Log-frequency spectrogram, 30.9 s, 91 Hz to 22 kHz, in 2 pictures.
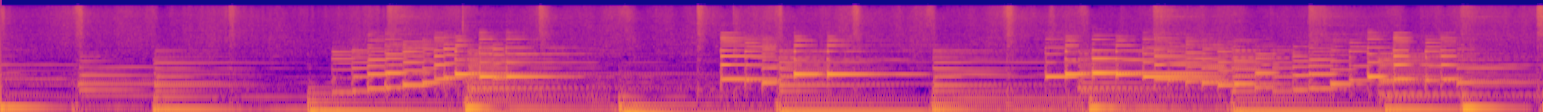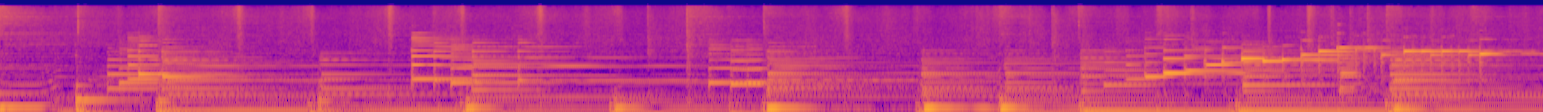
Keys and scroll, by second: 2.0 KP_2, 2.1 KP_5, 4.2 KP_2, 4.3 KP_5, 9.6 ctrl+k, 10.7 w, 10.9 2, 12.1 Delete, 15.9 ctrl+[, 17.8 ctrl+h, 20.1 Delete, 20.4 space, 28.4 space, 28.9 z.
